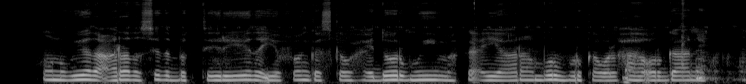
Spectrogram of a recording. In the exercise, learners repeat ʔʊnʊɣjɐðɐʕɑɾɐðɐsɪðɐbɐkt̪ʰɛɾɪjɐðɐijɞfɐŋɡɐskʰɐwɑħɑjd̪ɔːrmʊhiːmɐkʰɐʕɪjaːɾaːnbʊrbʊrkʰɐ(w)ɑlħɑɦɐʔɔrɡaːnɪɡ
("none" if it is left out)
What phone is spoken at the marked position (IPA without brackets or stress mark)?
w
